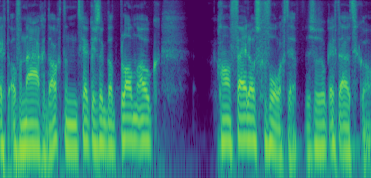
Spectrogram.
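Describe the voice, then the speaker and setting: Very fast, somewhat breathy speech from a man with a very deep, low pitch, a dark, mellow tone and fairly even intonation. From Netherlands, Limburg (near Maastricht). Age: 30s. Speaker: entrepreneur, IT company founder. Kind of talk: interview.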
